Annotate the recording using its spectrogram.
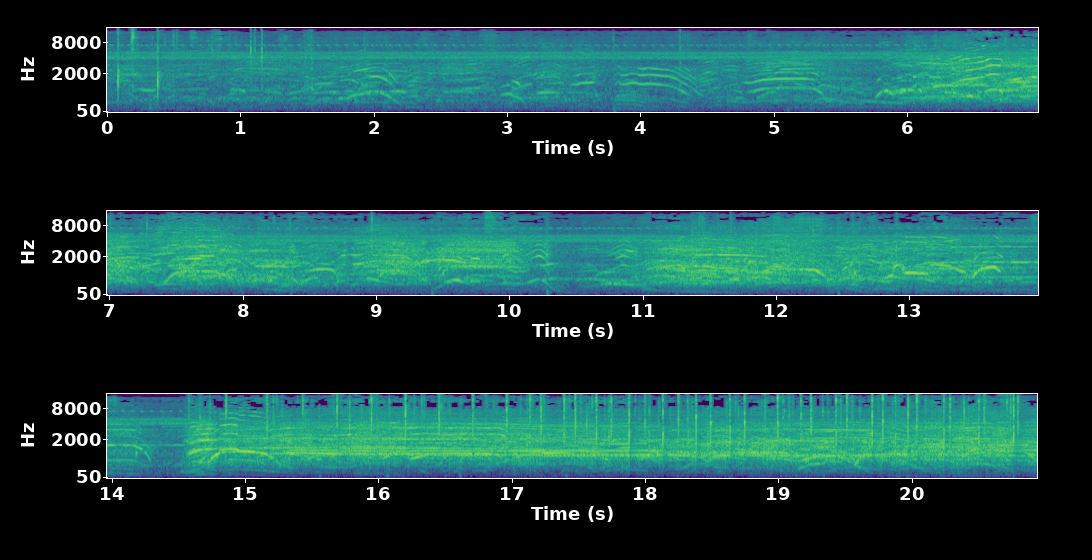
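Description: A crowd of spectators shouts and cheers outdoors, growing loud near the end.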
